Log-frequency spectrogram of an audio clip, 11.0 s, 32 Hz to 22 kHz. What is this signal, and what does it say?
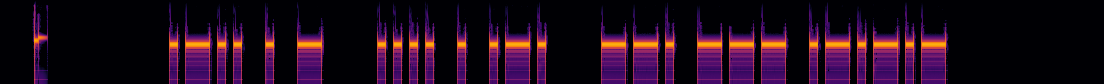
Morse code, heard as a keyed tone, about 15 wpm, 700 Hz. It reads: LET HER GO.
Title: Sentences from Top 300 Words 15wpm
